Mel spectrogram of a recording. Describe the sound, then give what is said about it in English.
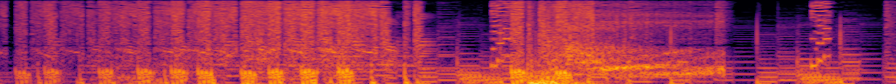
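Busy burst of electronic combat effects from a Sega video game, made by its sound chip: rapid rhythmic hits, crashing smashes and harsh zaps layered over a pulsing synthetic bed, loud and dense with a few abrupt cutoffs. “Hey, here comes actual combat. I should have told you it was combat, but here you go.”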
